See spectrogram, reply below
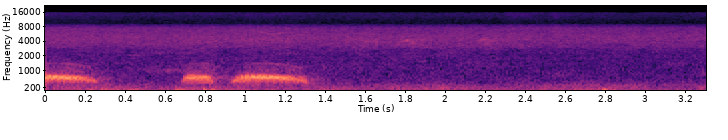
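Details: Wild spotted dove with a good voice, caught up in trapping against a weak decoy: one low coo, a short coo and a longer rounded coo, then near silence.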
